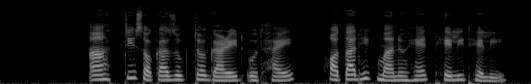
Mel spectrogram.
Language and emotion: Assamese, neutral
